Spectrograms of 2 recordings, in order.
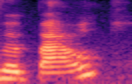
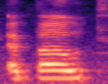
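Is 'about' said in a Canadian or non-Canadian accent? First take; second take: non-Canadian; Canadian. First: The first vowel sound is unraised, non-Canadian style. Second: The first vowel sound is raised, Canadian-style. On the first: "instead of about" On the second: "a Canadian person says something like about"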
